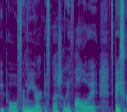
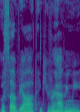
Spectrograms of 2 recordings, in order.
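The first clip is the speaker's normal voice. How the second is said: a little raspy, somewhat husky voice. A guest, just introduced on the 99 Celsius Podcast, greets the host, a little raspy. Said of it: "My voice is a little raspy".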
